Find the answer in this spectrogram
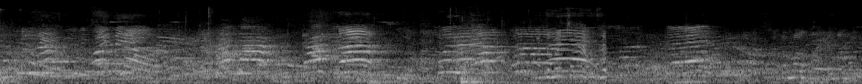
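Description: Young children's high-pitched voices, talking and calling out again and again, over the murmur of other visitors in a large indoor hall.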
